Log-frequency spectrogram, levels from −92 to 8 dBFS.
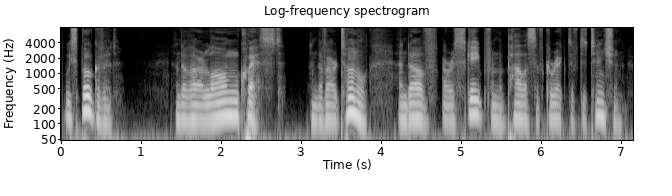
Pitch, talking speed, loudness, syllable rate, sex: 120 Hz, 195 wpm, -18 LUFS, 6.0 syllables/s, male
